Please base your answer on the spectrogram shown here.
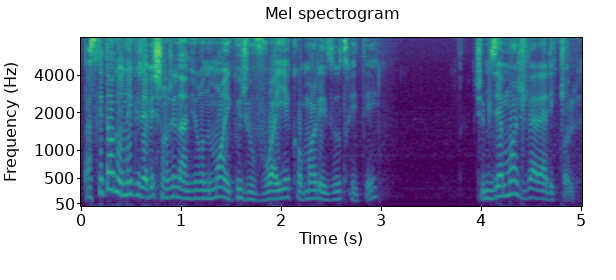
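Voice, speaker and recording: A woman guest author, animated and racing, tells her own story in a low, dark voice during an interview on a podcast studio set. She is earnest and acts out past conversations.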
